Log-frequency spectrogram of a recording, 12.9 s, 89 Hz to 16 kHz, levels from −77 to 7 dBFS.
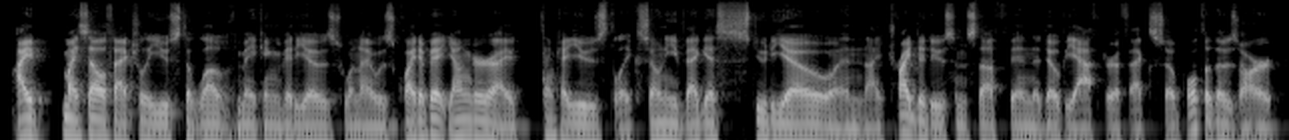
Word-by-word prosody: I 100 0 +7 0.2
myself 95 -1 +4
actually 85 -3 +1
used 80 0 -1
to - - -2
love 80 -1 -2
making 80 -1 -4
videos 75 -1 -2
when 75 0 -5
I 75 0 -1
was 70 -1 -3
quite 85 +5 +2
a - - +5
bit 95 -2 +4
younger, 95 -1 +2
I 75 0 0 0.2
think 95 -1 -5
I - - +3
used, 80 -2 -1
like, 70 - -5
Sony 85 -1 -1
Vegas 85 +1 0
Studio 80 -4 +2
and 65 0 -6
I 70 0 -5
tried 110 +8 +3
to 95 - +2
do 80 0 -2
some 80 -1 -5
stuff 75 - -2
in 75 -1 -3
Adobe 75 +2 -2
After 70 0 -1
Effects, - - -5
so 75 - -3
both - - -2
of - - 0
those 75 -4 -2
are 70 -1 0
80 Hz, 180 wpm, -26 LUFS, 75-85 Hz, 0.2 s, I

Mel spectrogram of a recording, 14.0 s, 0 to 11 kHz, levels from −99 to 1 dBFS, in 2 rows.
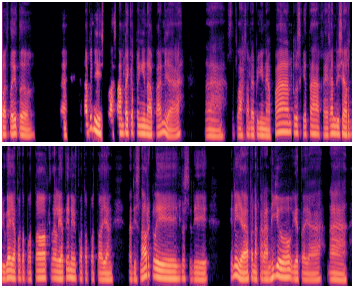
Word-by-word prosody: waktu 125 +1 -1
itu. 120 - 0 0.8
Nah, - - -3 0.4
tapi - - +1
nih 175 -6 +8
setelah 130 -1 -4
sampai 145 -1 +4
ke 150 - -2
penginapan 130 -1 +1
ya, 100 - -2 0.7
nah 100 -1 -4
setelah 110 -1 -7
sampai 120 -2 -3
penginapan 115 +9 +1
terus 145 -2 -2
kita 130 +2 -4 0.2
kayak 115 0 -4
kan - - +2
di-share 130 -1 +1
juga 130 +3 +3
ya - - +5
foto-foto, 120 0 -6 0.2
kita 130 -1 -5
liatin 120 +4 +2
nih 130 - +1
foto-foto 115 -1 -8
yang 105 0 +1 0.4
tadi 110 -1 -6
snorkeling, 130 -5 +4
terus 120 -1 -7
di 105 -1 -1 0.5
ini 170 +6 0
ya, 110 - +6
penangkaran 115 -2 -2
hiu 145 -4 +5
gitu 115 -1 -2
ya. 105 +1 -4 0.2
Nah, 105 -3 -1
120 Hz, 165 wpm, -24 LUFS, 110-135 Hz, 0.8 s, nih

